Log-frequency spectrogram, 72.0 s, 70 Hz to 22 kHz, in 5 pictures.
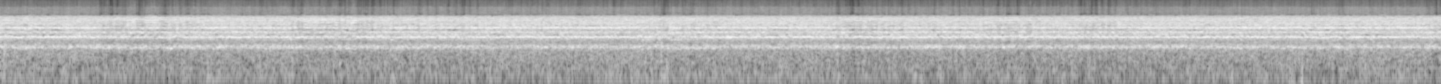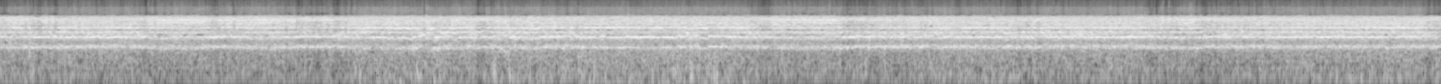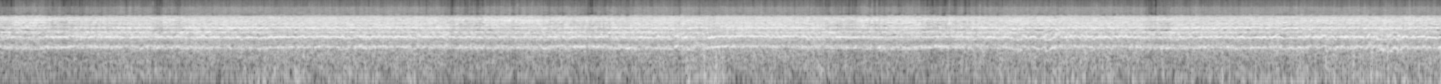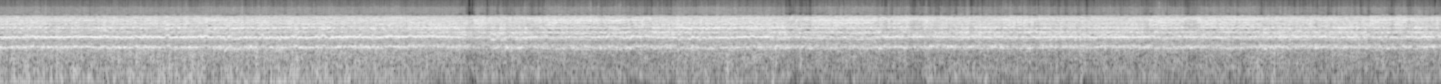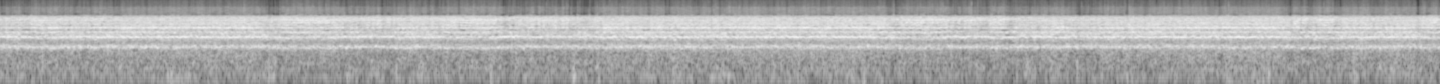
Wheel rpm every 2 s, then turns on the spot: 230, 220, 230, 230, 230, 230, 230, 230, 220, 220, 230, 220, 230, 230, 230, 220, 230, 220, 230, 220, 220, 210, 210, 220, 220, 220, 230, 220, 220, 230, 230, 220, 230, 220, 240, 220.
none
